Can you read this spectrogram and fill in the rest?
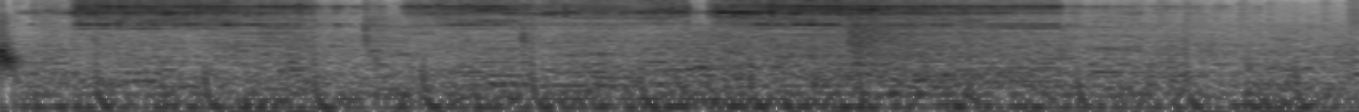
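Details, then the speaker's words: Thin, high-pitched squeal over road rumble when braking: the wear indicator tab of worn front brake pads scraping the disc. "te voy a dejar un clip para que tú sepas aprendas y escuches Cómo suena un avisador de balatas cuando las balatas o las pastillas ya Están desgastadas"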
